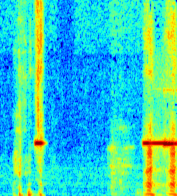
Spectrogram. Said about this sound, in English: Oh, what's that sound there? Oh, I think we got a smoke alarm going in the back. Just a second.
